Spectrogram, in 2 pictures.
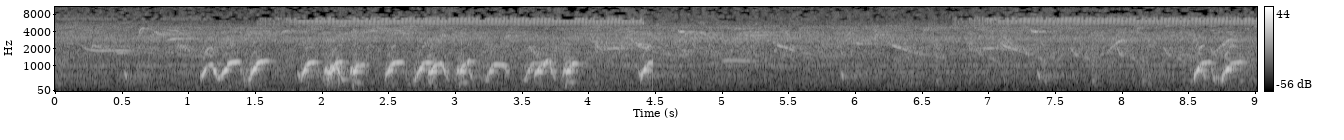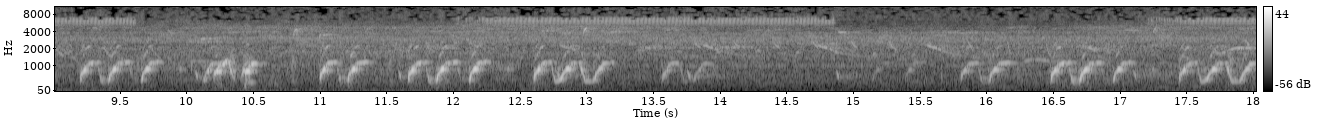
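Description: Zebra calling: three bouts of rapid, repeated yelping barks, each falling in pitch and each bout lasting a few seconds. Behind them are a high buzzing that comes and goes and faint chirps.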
